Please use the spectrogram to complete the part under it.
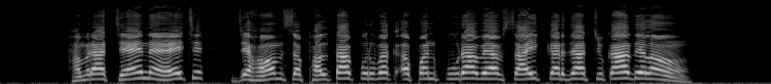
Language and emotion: Maithili, happy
